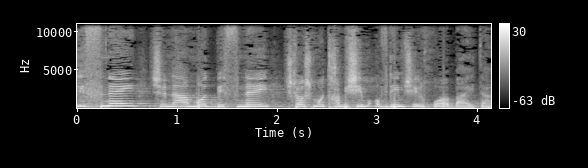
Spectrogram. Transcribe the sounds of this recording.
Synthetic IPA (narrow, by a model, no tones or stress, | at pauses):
lifne̞jʃe̞naːmo̞d̚bifne̞jʃlo̞ʃmo̞ːtχamiʃimo̞vdimʃejilχuabajta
